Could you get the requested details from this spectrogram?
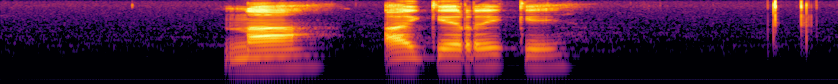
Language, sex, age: Northern Sotho, male, 20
